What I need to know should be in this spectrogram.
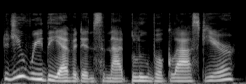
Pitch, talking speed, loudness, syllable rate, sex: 185 Hz, 245 wpm, -18 LUFS, 6.0 syllables/s, female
